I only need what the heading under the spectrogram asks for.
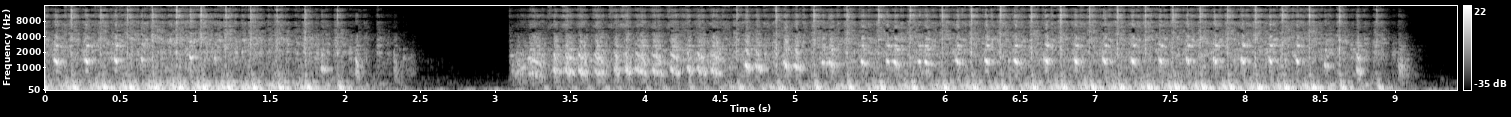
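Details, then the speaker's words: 1977 Suzuki GS750 four-cylinder, first start attempt during restoration, valve clearances slightly wide: catches roughly, stalls, refires lumpy before cutting out; carburetor overflowing, float bowl/level problem suspected. "there is leaks in the carburetors one of them's overflowing so obviously the float bowls is some sort of problem there it's sort of trying to start"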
